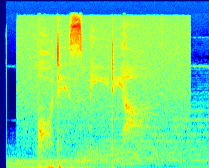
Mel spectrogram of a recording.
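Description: Logo intro sound: a whispered voice over hissing static and a low hum, broken by sharp clicks about a second in and again past two seconds. The static cuts off suddenly near the end.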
